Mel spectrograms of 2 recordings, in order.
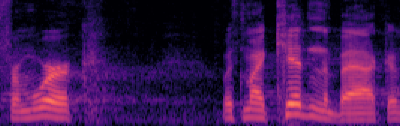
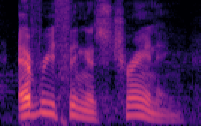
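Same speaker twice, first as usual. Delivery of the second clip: ordinary talk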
